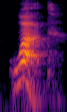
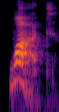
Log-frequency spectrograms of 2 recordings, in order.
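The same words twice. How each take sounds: Both takes have the same delivery.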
